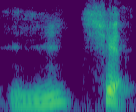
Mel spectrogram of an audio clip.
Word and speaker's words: 一切: Okay, it's pronounced in the first tone, in the fourth tone. Okay, 一切 meaning all things and everything.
